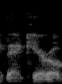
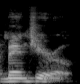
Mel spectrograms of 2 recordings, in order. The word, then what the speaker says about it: Banchero: two or ben caro i hate when they say bank hero bro i listen his is spelt banchero i'm saying manchero i don't care how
